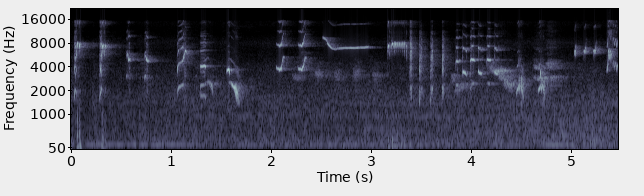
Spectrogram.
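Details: Orange-headed thrush, a young bird that has just finished moulting, in continuous 'ngerol' song: sharp high clicks, a long falling whistle, then dense bursts of varied chattering notes over a low background hum.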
